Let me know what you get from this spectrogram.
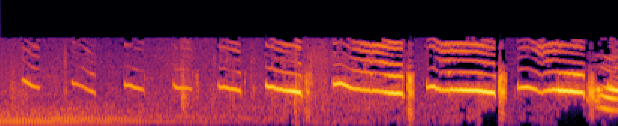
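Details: A Havanese puppy named Harley, 'singing' in a run of high whining yelps. Each yelp is short and slides downward, roughly one per second, and they grow longer and louder toward the end. Soft coaxing human voice.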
